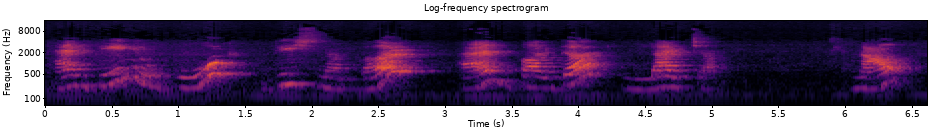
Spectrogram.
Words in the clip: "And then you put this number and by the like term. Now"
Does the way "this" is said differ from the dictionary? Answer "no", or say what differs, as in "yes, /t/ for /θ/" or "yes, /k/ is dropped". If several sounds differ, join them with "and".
yes, /ʃ/ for /s/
